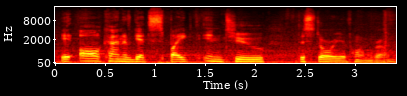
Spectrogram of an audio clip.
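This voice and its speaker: A man from New England, a chef being interviewed about his cookbook, talking in a measured, thoughtful way with frequent fillers. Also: medium pitch, a little mellow, a little hiss or hum. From New England, United States. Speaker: chef and cookbook author, guest. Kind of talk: conversational interview.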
